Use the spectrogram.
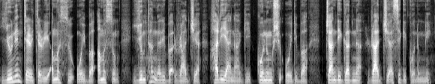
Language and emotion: Manipuri, neutral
